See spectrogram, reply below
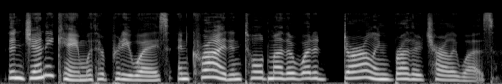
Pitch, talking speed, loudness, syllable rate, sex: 250 Hz, 215 wpm, -16 LUFS, 5.2 syllables/s, female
